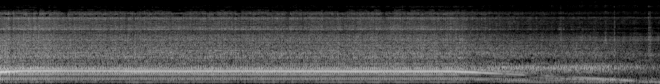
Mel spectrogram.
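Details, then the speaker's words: Dolphin Nautilus Plus pool cleaner self-test after re-soldering loose brush-board wire in impeller motor, motors wired but mechanically unconnected: steady motor whine, then winding down as speed steps from 26 to 17; both motors running normally. "So both motors are running."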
